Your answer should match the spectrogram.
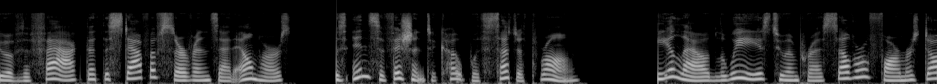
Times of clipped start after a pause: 3.32-3.36, 6.54-6.58

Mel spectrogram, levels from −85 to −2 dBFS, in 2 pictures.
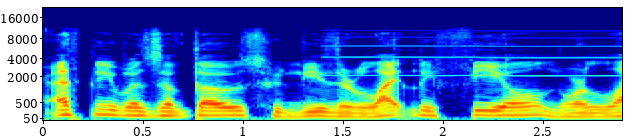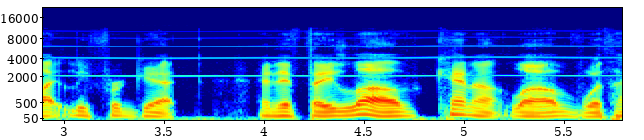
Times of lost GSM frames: none

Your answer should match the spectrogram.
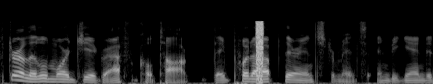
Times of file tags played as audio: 2.56-2.63

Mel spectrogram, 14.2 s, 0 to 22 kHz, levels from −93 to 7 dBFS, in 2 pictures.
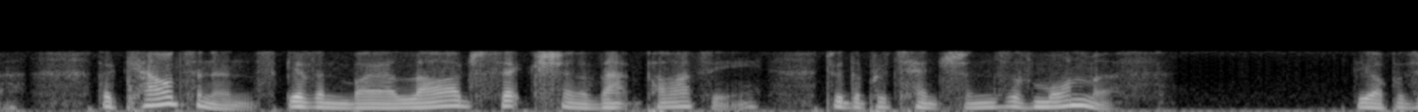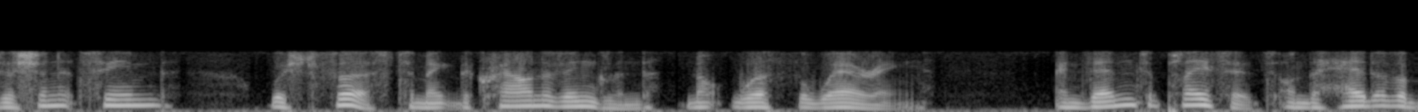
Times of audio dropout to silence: none

